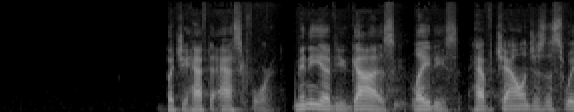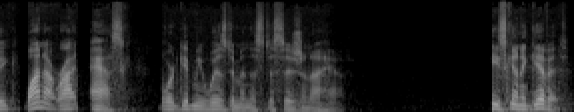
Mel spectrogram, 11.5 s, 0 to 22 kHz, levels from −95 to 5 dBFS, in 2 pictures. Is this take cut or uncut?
cut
